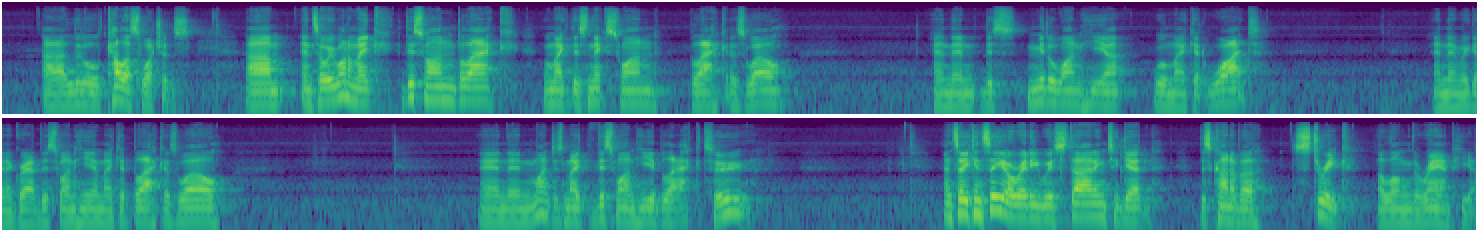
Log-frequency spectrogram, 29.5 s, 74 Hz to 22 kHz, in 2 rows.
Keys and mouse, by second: 2.9 click, 4.8 click, 5.9 click, 9.8 click, 10.8 click, 14.6 click, 15.4 click, 20.1 click, 20.7 click, 24.3 middle click, 25.0 ctrl+middle click, 25.5 shift+middle click, 26.0 middle click.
